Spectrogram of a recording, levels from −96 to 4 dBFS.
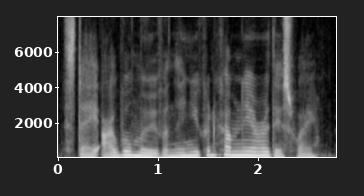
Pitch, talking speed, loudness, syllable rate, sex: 180 Hz, 260 wpm, -14 LUFS, 5.2 syllables/s, female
